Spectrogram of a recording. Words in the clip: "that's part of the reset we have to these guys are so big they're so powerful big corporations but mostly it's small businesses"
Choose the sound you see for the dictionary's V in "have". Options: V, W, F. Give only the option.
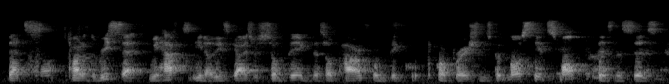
F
